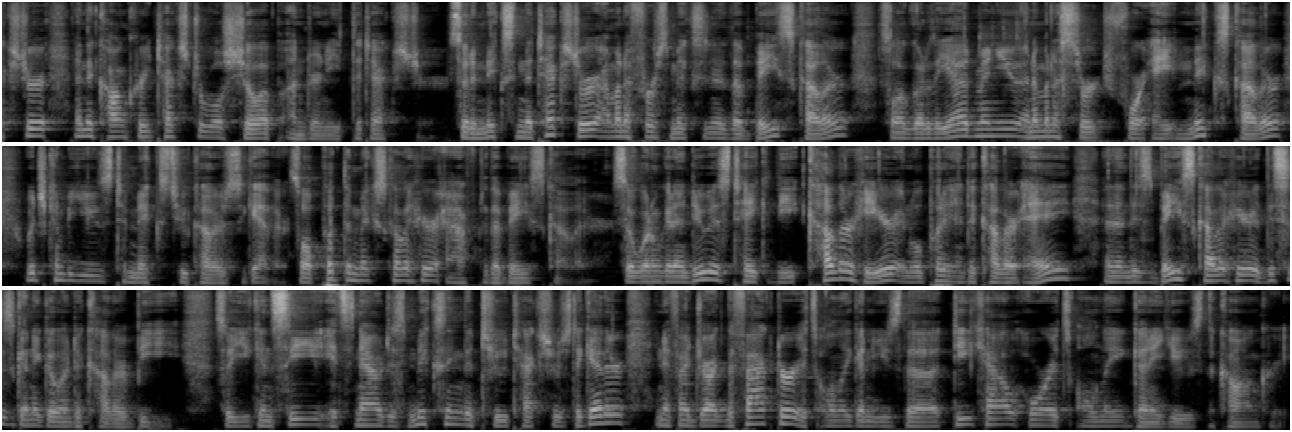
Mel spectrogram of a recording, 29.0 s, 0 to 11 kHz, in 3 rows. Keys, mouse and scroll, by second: 3.4 middle click, 4.3 click, 4.7 g, 5.5 middle click, 6.2 shift+a, 11.8-13.4 drag, 14.0 middle click, 14.5 drag, 15.7 click, 15.8-17.7 drag, 17.8 click, 18.8-20.4 drag, 20.6 click, 21.5-22.5 middle drag, 22.8 middle click, 23.9 click, 24.0-26.1 right drag, 26.7-28.9 drag.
